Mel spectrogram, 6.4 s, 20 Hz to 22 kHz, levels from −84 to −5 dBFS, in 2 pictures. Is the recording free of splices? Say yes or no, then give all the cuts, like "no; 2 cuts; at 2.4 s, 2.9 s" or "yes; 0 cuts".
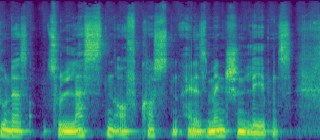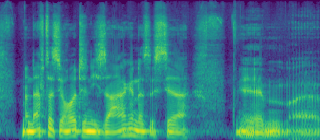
yes; 0 cuts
